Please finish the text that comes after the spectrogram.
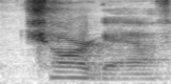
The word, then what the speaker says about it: Chargaff: a guy named of chargaff is how you say that pretty much just how it's print harder just how it looks and he said that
